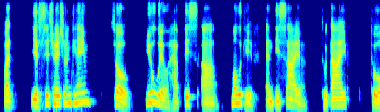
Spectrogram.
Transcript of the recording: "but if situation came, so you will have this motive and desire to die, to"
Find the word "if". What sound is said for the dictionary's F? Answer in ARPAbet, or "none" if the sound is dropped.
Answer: F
